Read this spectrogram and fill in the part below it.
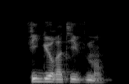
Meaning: figuratively
- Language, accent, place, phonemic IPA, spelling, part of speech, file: French, France, Lyon, /fi.ɡy.ʁa.tiv.mɑ̃/, figurativement, adverb, LL-Q150 (fra)-figurativement.wav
